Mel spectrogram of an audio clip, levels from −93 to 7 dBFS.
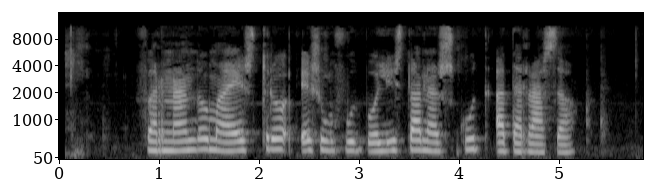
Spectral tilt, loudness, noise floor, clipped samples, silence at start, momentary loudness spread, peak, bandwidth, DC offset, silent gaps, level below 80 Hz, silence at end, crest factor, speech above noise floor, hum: -3.5 dB/octave; -28 LUFS; -66 dBFS; under 0.1%; 0.05 s; 6 LU; -14 dBFS; 11.5 kHz; under 0.1%; none; -72 dBFS; 0.7 s; 16 dB; 38 dB; none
